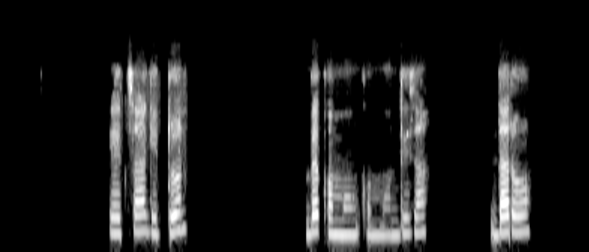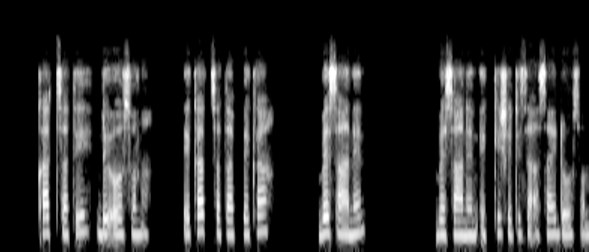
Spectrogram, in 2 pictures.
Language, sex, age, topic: Gamo, female, 18-24, government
